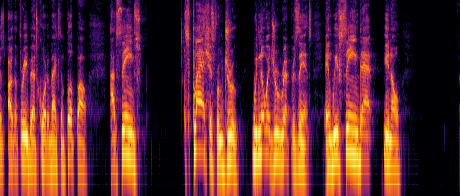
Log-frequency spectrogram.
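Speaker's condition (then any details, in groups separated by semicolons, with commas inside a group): No condition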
